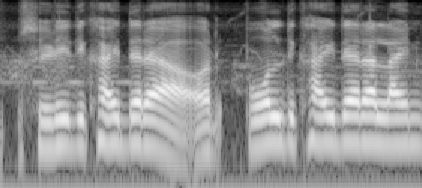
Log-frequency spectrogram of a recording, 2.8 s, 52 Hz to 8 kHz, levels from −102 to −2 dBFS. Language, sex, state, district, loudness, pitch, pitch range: Hindi, male, Jharkhand, Garhwa, -14 LUFS, 165 Hz, 160-175 Hz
